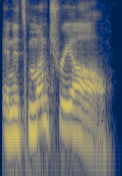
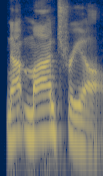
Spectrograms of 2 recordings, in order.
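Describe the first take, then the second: First: "Montreal" said the Canadian way, "Mun-tree-all"; slow, careful "Montreal" with a "mun" start and "all" ending. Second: "Montreal" said the American way, "Mahn-tree-all"; slow, contrasting "Montreal" with an open "mahn" start. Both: Shown as a demonstration.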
